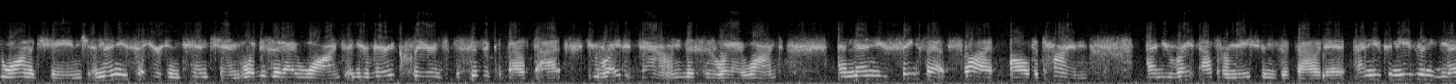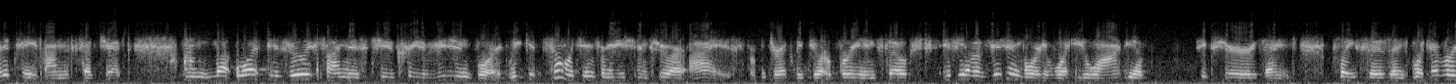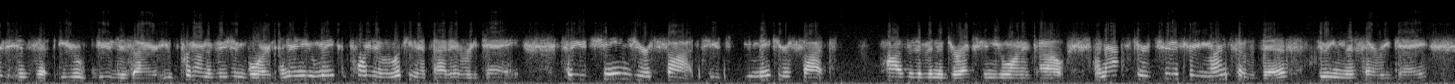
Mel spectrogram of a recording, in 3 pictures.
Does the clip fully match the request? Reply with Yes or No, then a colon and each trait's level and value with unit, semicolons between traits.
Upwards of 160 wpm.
Yes: fast, 205 wpm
